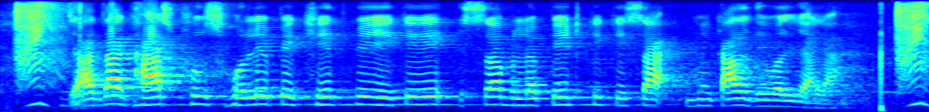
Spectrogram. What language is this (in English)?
Bhojpuri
